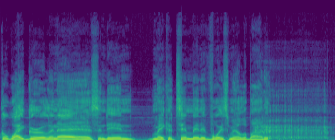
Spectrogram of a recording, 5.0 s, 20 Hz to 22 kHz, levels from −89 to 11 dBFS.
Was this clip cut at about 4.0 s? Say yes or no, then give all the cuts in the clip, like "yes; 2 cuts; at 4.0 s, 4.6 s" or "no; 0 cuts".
yes; 1 cut; at 4.0 s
